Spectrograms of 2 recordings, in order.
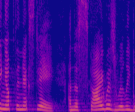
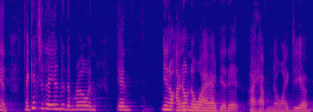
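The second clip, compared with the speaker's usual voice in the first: ordinary talk, nothing marked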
